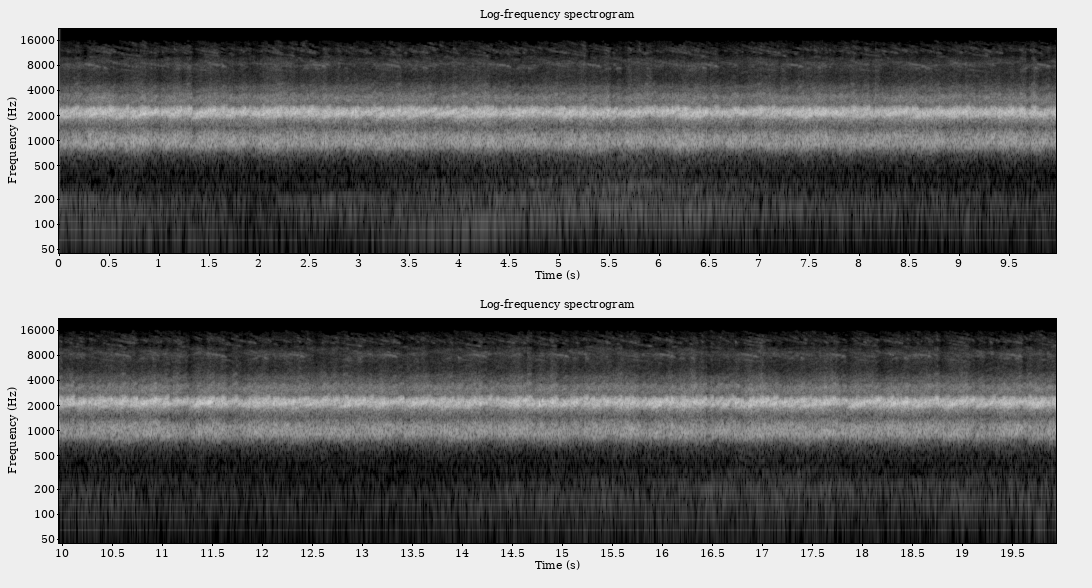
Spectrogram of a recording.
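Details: Continuous singing of many frogs, a dense pulsing trill at constant volume across twenty seconds, with a faint low rumble drifting in and out beneath the chorus.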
